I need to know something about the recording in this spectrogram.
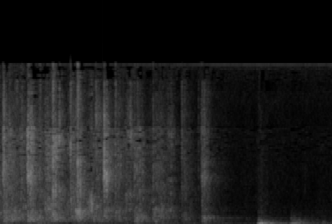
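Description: A congregation applauding with many overlapping claps that thin out and stop after about two and a half seconds, followed by a few dull thumps near the end.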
